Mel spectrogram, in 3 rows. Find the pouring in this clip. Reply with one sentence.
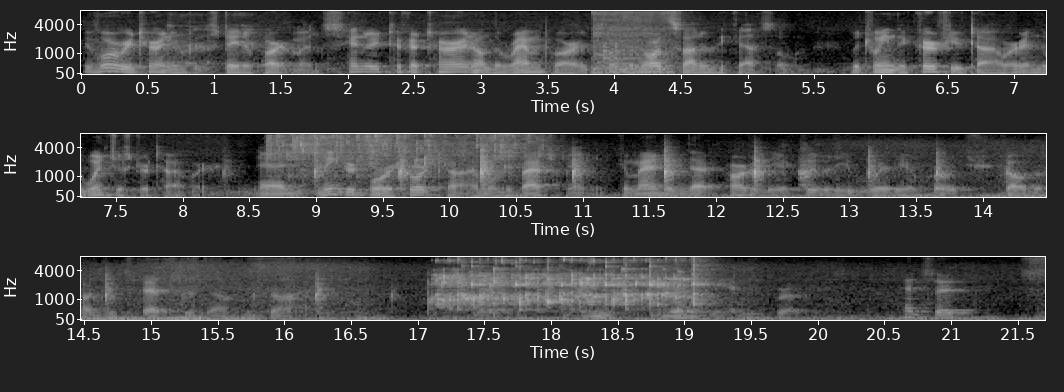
You can hear the pouring from 3.8 to 4.5 s, from 8.6 to 10.7 s and from 17.1 to 19.1 s.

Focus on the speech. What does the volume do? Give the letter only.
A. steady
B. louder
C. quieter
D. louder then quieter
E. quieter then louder
C.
